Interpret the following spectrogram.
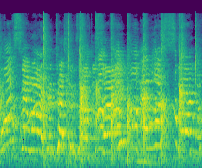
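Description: Several sharp hand claps at uneven intervals over high-pitched voices talking.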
